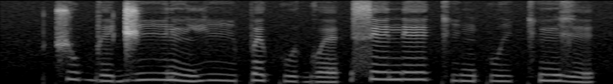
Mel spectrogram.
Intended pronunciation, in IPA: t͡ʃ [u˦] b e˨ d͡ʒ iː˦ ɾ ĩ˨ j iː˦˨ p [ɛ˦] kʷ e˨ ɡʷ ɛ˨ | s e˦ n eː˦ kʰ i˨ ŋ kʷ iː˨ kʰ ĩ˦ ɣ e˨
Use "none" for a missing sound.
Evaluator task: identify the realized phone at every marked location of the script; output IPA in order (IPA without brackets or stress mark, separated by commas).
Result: u˦, ɛ˦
